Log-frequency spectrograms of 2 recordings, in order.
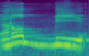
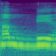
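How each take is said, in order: First: The R sound is thick and heavy. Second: The R sound is thin and light. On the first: The speaker calls it right. "ro punya sifat tafkhimnya di sini ... jadi tebel" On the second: The speaker calls it wrong. "dia menipiskan huruf ro pada lafaz Robbi, dia bacanya Rabbi"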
